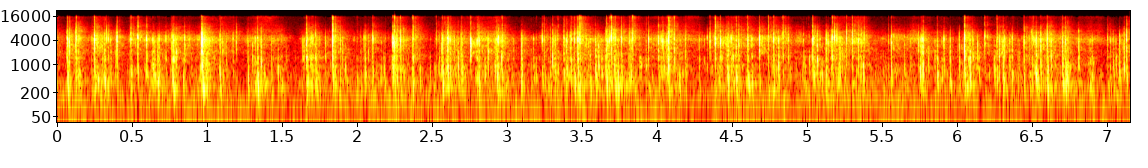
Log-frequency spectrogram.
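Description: A gold Werther's metallized foil-plastic candy bag is squeezed and crinkled with the fingertips. Dense, crisp crackles and rustles follow in a steady stream, bright and thin with almost no low end, each crinkle stopping almost instantly.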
